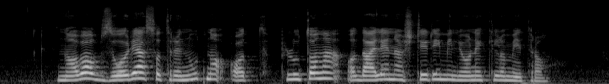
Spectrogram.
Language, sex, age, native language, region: Slovenian, female, 30-49, Slovenian, Central Slovenia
